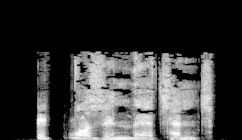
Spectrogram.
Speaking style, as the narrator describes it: rasped Greyback

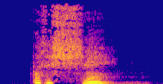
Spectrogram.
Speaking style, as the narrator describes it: sighed the dodecahedron

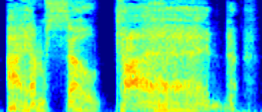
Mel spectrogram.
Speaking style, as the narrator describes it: Stefano snarled

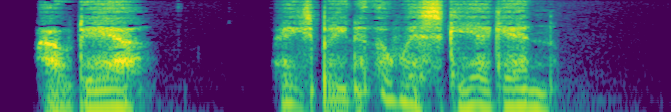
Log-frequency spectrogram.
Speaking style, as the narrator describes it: whispered the second officer

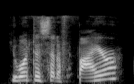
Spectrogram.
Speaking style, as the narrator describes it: Klaus cried

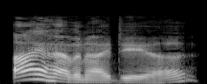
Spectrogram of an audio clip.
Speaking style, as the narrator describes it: Esme said suddenly in a false, sweet voice

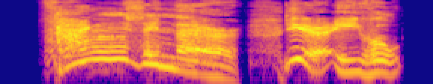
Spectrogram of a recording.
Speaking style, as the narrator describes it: Hagrid bellowed

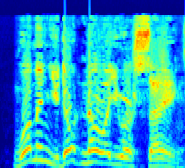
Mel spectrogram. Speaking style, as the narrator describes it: said the judge loudly

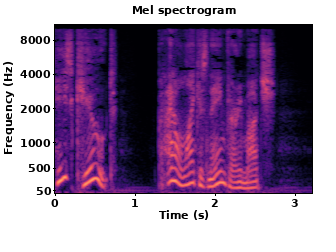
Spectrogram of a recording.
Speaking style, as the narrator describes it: She turned and whispered to them

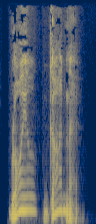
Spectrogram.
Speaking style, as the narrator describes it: she exclaimed

